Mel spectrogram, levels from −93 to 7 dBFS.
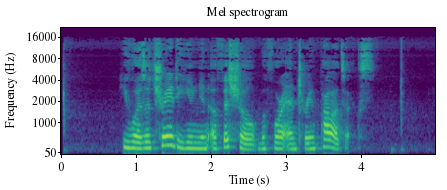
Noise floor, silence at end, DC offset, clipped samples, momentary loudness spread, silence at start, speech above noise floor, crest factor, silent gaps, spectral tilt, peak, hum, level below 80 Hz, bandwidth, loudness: -60 dBFS; 0.45 s; under 0.1%; under 0.1%; 11 LU; 0.8 s; 44 dB; 16 dB; none; -4.5 dB/octave; -2 dBFS; none; -54 dBFS; 16.5 kHz; -16 LUFS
